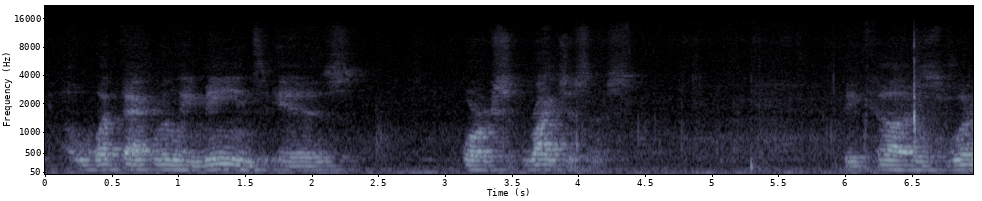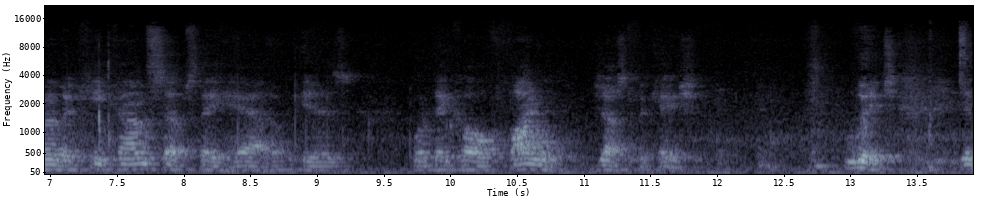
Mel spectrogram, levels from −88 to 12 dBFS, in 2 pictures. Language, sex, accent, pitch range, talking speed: English, male, American, 105-120 Hz, 100 wpm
